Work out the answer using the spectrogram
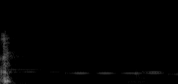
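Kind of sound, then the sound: human body sound, burp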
